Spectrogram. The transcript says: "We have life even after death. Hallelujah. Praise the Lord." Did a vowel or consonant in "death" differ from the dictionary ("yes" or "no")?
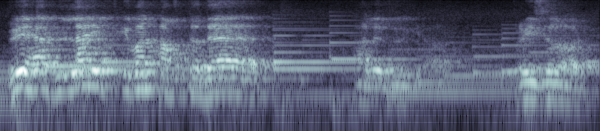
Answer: yes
